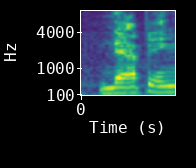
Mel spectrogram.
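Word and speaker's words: knapping: Pronounced just like it would be pronounced without the K.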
